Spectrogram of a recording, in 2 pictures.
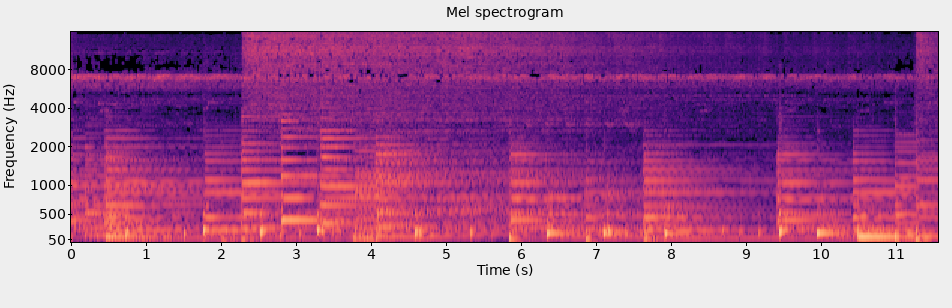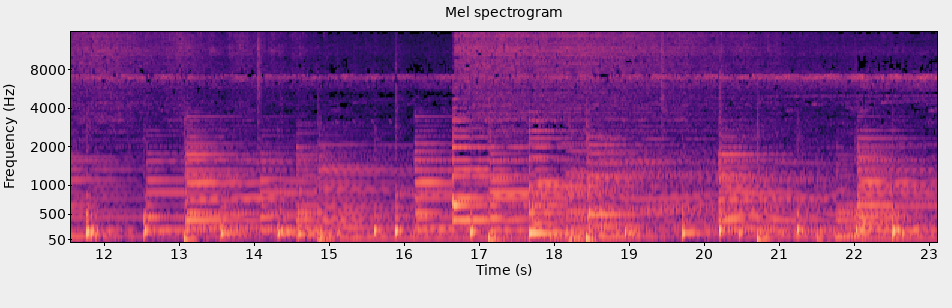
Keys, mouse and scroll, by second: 0.4 right click, 1.0 click, 3.4 z, 3.4-6.1 drag, 6.1 F9, 7.8 right click, 8.0 space, 10.0 click.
